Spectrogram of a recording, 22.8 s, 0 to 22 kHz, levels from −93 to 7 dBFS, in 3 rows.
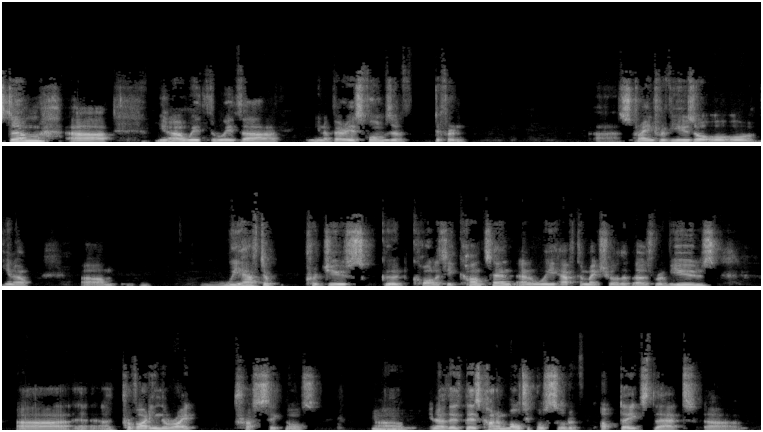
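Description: At 15.42 to 15.54 s, a loud pop: two sharp thumps, likely from a voltage spike. Unlike a dropout, the sound carries on beneath them.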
